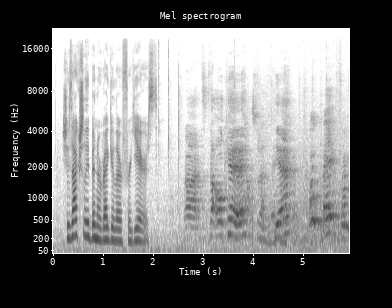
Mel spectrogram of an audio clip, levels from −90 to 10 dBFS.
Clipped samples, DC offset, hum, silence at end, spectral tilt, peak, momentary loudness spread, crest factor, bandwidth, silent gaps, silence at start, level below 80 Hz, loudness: under 0.1%; under 0.1%; none; 0 s; -4.5 dB/octave; -8 dBFS; 13 LU; 20 dB; 19 kHz; none; 0.2 s; -52 dBFS; -28 LUFS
